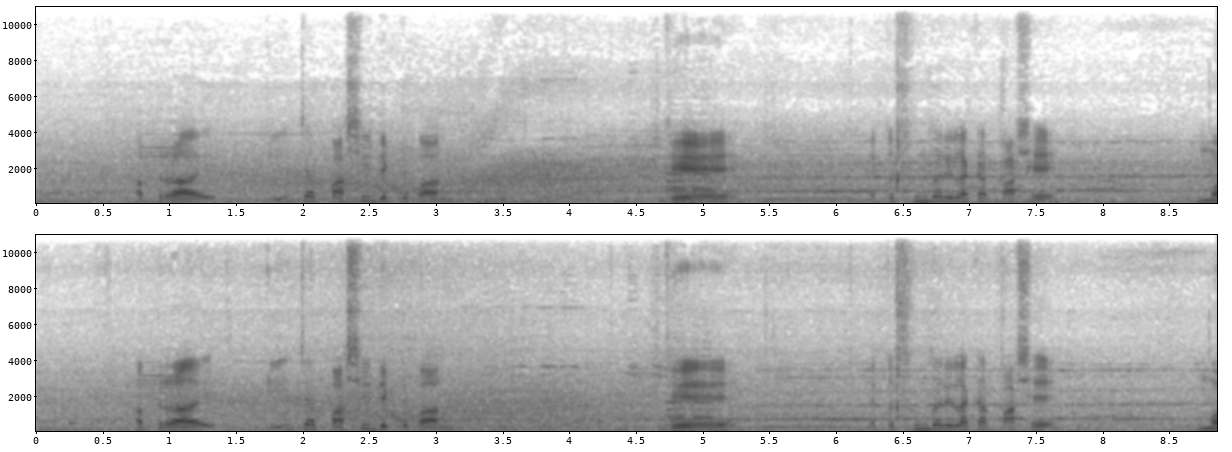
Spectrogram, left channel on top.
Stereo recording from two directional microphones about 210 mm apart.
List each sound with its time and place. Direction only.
0.9 s speech: 40° right (ahead or behind)
2.0 s speech: 25° right (ahead or behind)
4.8 s speech: 30° right (ahead or behind)
6.7 s speech: 25° right (ahead or behind)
